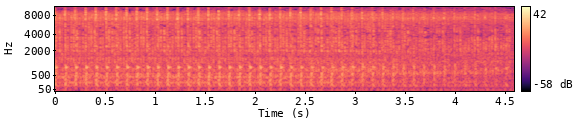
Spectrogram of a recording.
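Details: GAZelle Business with Toyota 5VZ-FE V6, warmed up, knock appearing about a minute after restart: steady sharp ticking about 2.5 per second over even idle; owner suspects an air leak after the throttle body, not confirmed.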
